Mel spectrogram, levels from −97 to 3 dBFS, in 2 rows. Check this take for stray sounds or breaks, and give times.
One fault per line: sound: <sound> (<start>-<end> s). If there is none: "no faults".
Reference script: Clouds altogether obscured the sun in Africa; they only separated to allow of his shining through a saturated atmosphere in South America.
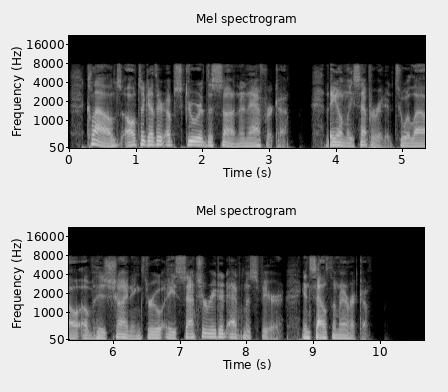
sound: dropout (3.9-3.9 s)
